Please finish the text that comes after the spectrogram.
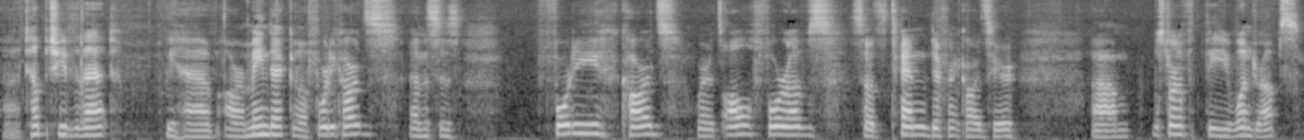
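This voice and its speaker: A young man hosting a card game channel, slightly hoarse from a sore throat, talking casually and upbeat with lots of fillers. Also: on the high side, unhurried, a little mellow. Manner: chatty, upbeat, many "uh" fillers. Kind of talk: casual deck profile walkthrough.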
